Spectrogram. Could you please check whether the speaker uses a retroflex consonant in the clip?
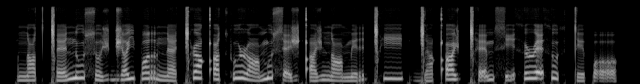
no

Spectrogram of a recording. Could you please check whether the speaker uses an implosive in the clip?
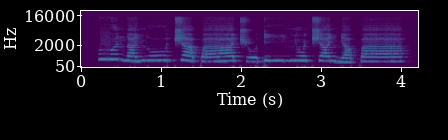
yes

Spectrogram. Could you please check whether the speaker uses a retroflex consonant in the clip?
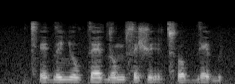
no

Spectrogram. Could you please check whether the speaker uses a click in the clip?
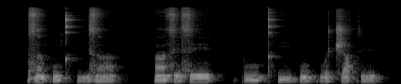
no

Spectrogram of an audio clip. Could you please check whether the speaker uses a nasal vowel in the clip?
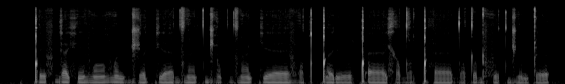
yes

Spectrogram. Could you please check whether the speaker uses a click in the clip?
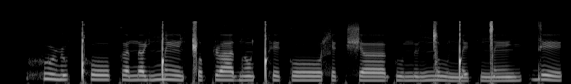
yes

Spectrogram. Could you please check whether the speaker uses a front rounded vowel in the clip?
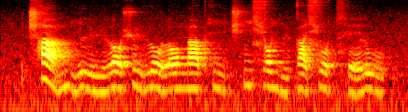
yes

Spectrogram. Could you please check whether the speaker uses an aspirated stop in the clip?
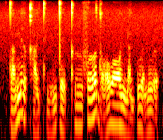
yes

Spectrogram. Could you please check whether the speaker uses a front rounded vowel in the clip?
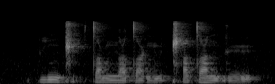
yes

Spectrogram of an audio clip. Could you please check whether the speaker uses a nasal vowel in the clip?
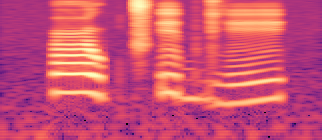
no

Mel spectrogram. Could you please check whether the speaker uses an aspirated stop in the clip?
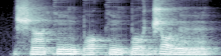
no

